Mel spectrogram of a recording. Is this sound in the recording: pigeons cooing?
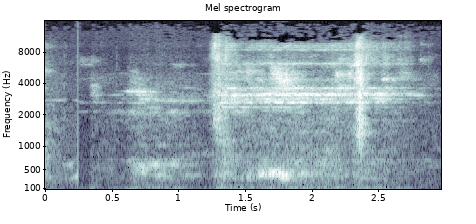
yes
